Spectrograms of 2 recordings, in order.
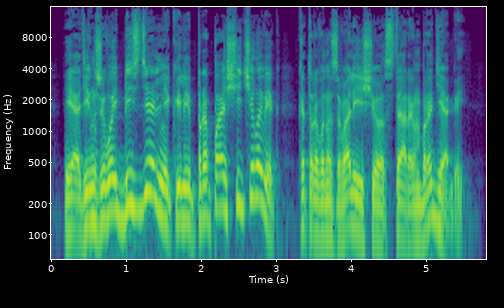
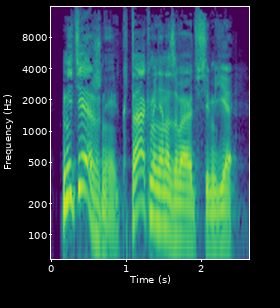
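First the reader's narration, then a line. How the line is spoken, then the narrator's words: Good-natured grumble. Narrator (Russian): добродушно ворчал он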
